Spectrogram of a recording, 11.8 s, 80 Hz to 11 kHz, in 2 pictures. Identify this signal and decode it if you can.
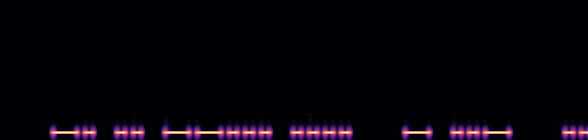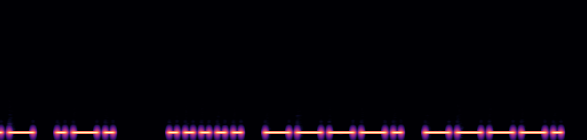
Morse code, heard as a keyed tone, about 15 wpm, 700 Hz. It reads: NI7H TU UR 599
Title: SOTA QSO Practice 15wpm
